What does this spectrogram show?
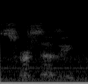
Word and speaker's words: Scorsese: Scorsese.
